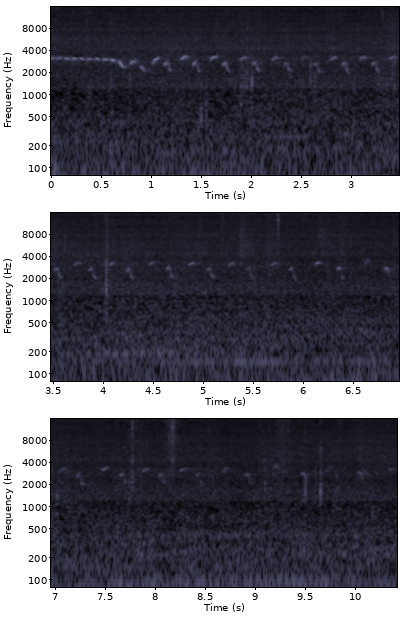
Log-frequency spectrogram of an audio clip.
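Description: A bird calling in a long, fast series of short falling notes, about four a second, fading near the end, over a low steady rumble.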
